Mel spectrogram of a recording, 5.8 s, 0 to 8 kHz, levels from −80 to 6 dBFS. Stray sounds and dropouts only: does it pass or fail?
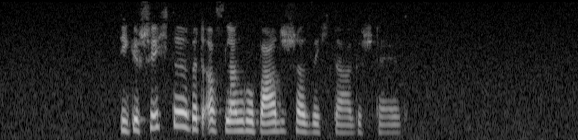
pass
